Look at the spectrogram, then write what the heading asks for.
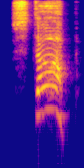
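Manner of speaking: high, loud desperate cry. Acted. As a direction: shout to stop him. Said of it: "I cried".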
